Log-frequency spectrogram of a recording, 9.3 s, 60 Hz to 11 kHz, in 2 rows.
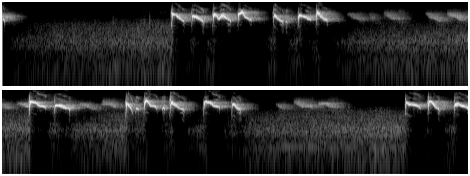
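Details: Oriental white-eye from Malaysia, caged and opening into song during a light moult while building form, 24 August 2023: repeated bursts of quick, high, rising-and-falling warbled notes mixed with softer chips, over low hum in the gaps.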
